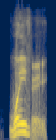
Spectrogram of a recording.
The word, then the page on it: wavy: British English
